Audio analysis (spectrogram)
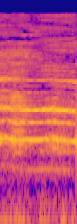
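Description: A rooster crows loudly and close, one sustained call that stops abruptly at the end.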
